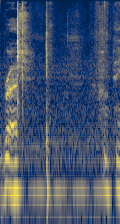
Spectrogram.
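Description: Two light, sharp clicks of a paintbrush knocking against a paper-plate palette, a little over half a second apart, over a steady low hum, with a brief murmur of voice at the start.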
